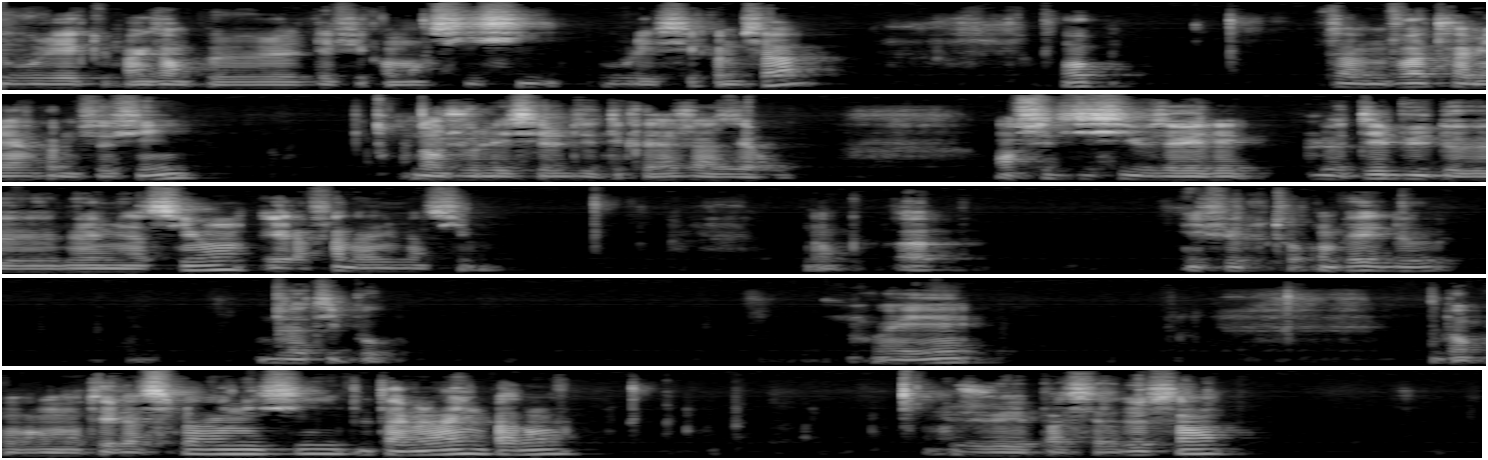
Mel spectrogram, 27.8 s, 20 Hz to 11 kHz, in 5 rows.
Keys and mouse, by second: 3.9 click, 13.4 click, 24.3 click, 26.2 KP_2.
